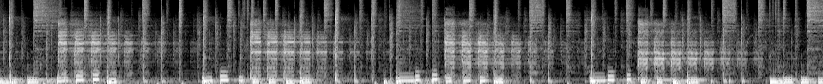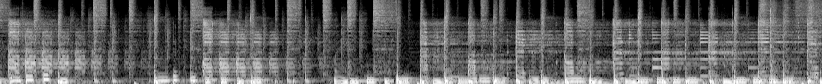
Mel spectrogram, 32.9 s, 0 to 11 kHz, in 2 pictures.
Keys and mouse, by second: 0.8-5.3 middle drag, 1.8 Tab, 2.2 a, 3.2 Tab, 3.7 a, 4.1 a, 6.8 ctrl+n, 8.0 Tab, 9.4-11.0 drag, 10.7 t, 12.0-13.1 drag, 12.9 t, 13.1 middle click, 13.7 click, 15.4 a, 17.8 Tab, 21.5 ctrl+r, 25.3 ctrl+z, 26.0-28.8 middle drag, 29.1 click, 29.7-30.7 middle drag, 30.7 click, 31.3-32.9 right drag, 32.8 click.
